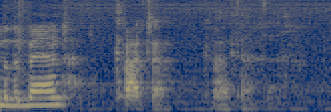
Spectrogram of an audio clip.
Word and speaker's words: Kata: that's the same yes how how do you pronounce the name of the band Kata Kata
